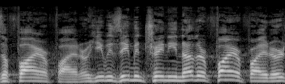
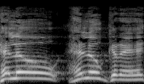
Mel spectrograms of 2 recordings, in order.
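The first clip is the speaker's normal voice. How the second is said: sweet, high, put-on little old lady accent; 6 semitones higher than usual. Retelling what an old lady in her mid-90s said to him, imitating an old lady's accent. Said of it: "I'm trying to do their accent".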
